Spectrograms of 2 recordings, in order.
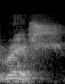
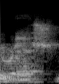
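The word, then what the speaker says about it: ריש: oh yeah cool rush this is going to be raish a it could be rash but it's more more like a long a sound race okay great okay that um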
